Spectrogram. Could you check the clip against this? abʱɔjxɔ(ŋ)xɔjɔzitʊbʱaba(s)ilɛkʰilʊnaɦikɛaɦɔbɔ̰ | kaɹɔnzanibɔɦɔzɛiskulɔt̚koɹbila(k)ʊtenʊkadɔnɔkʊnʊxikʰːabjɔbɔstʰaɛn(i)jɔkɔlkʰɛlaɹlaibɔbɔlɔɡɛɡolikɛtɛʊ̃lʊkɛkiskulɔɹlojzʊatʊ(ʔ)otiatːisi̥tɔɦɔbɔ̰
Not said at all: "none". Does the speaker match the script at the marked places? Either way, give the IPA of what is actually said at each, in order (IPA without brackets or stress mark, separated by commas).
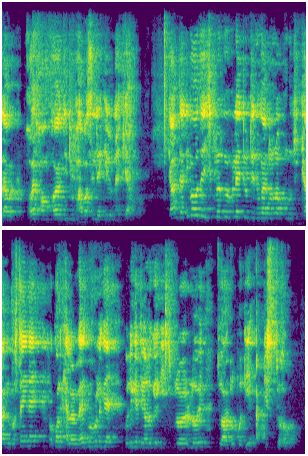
ŋ, s, t, a, p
